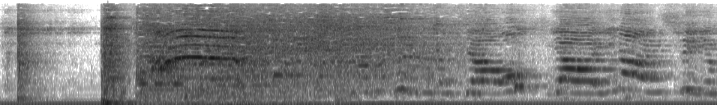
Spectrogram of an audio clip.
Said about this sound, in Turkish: Eyvah. Cam kırıldı.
